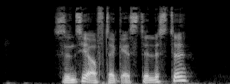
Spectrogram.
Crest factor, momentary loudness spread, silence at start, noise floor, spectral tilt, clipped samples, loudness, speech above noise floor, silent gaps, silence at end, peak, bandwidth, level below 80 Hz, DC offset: 16 dB; 7 LU; 0.05 s; -48 dBFS; -5 dB/octave; under 0.1%; -16 LUFS; 33 dB; none; 0.4 s; -2 dBFS; 16.5 kHz; -40 dBFS; under 0.1%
